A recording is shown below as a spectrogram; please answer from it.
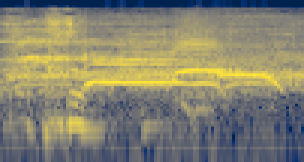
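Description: Audience cheering and screaming, several high-pitched voices holding long overlapping screams that drop off near the end.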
